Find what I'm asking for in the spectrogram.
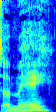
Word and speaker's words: Amer: The owner of Mavic is Amer? What? How do they say that? – I think most properly it's Amay.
